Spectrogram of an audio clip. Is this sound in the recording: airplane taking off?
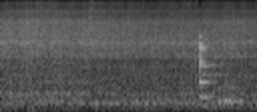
no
